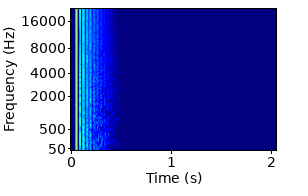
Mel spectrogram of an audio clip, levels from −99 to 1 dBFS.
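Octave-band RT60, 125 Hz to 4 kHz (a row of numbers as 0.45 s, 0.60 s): 0.70 s, 0.70 s, 0.70 s, 0.75 s, 0.70 s, 0.70 s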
